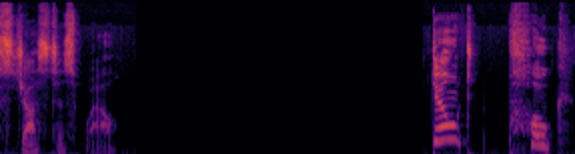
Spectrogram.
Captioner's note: no Sound Present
